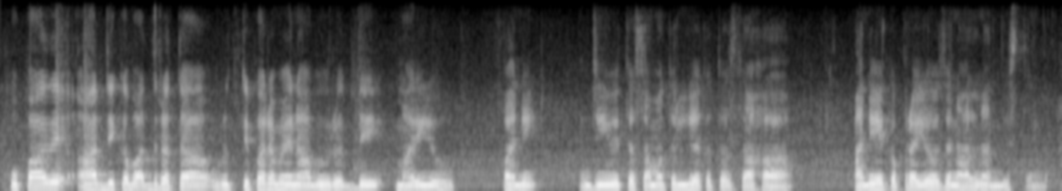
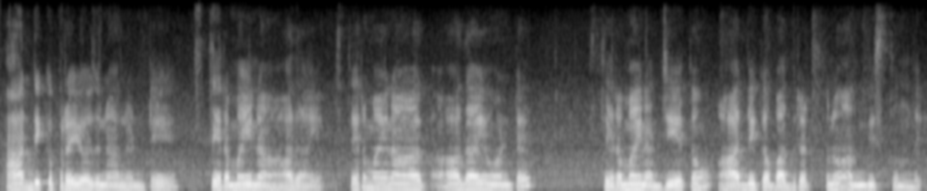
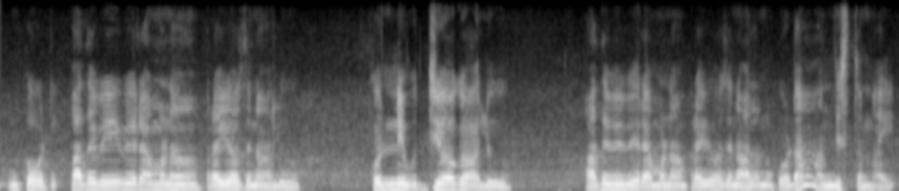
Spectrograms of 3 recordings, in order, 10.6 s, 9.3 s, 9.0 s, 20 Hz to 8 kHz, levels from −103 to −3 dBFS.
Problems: constant background noise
